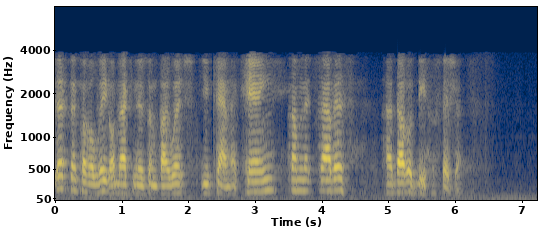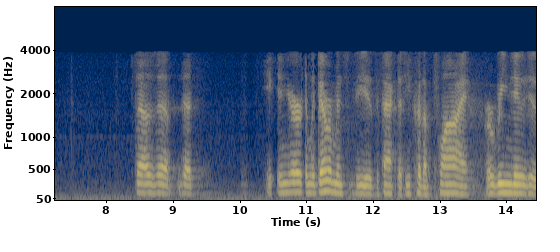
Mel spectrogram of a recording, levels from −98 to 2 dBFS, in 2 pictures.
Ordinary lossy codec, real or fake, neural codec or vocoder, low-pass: AAC, 16 kbps; fake; codec, 16 kHz, 0.5 kbps, FunCodec, trained on Chinese and English, 25 frames a second; 7.2 kHz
